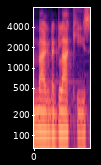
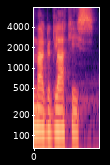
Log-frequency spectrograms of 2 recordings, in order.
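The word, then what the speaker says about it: Magna Glacies: did you reach the magna glackies i really were pronouncing that i think the pronounce is glackies right did you cross the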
